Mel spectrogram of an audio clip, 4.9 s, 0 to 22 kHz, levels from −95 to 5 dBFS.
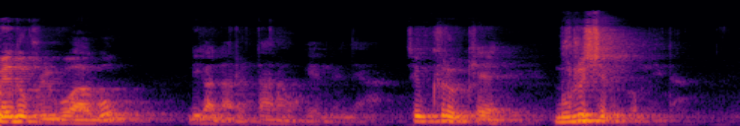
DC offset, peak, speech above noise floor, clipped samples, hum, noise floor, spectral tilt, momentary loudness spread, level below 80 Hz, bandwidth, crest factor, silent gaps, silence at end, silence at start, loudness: under 0.1%; -10 dBFS; 28 dB; under 0.1%; none; -56 dBFS; -5.5 dB/octave; 20 LU; -66 dBFS; 15 kHz; 20 dB; none; 0.5 s; 0 s; -29 LUFS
